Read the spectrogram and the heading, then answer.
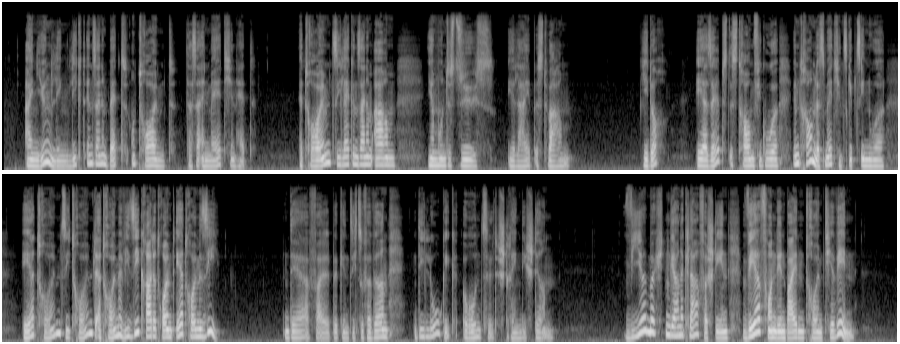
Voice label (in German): Stimmprobe Gedicht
